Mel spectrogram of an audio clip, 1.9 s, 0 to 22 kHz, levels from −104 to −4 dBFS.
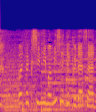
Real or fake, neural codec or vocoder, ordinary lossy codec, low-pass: real; none; none; 7.2 kHz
